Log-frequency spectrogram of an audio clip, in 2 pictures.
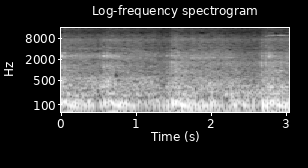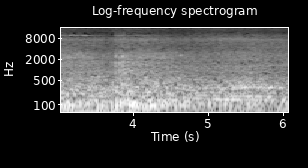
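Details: Honda PCX160 at about 7,000 km, CVT never cleaned: loud rough drone with heavy low rumble, uneven surges and vibration, sounding like a connecting rod knock but caused by a dirty, dragging CVT clutch; fix is cleaning.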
